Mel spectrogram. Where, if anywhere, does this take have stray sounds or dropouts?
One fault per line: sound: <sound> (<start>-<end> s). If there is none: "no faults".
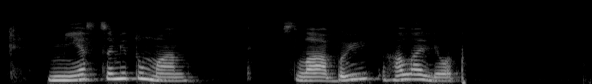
no faults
